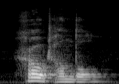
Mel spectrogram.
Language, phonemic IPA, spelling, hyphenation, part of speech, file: Dutch, /ˈɣrothɑndəl/, groothandel, groot‧han‧del, noun, Nl-groothandel.ogg
- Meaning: wholesale (business)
